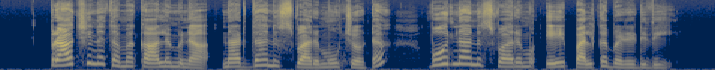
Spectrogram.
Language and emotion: Telugu, neutral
